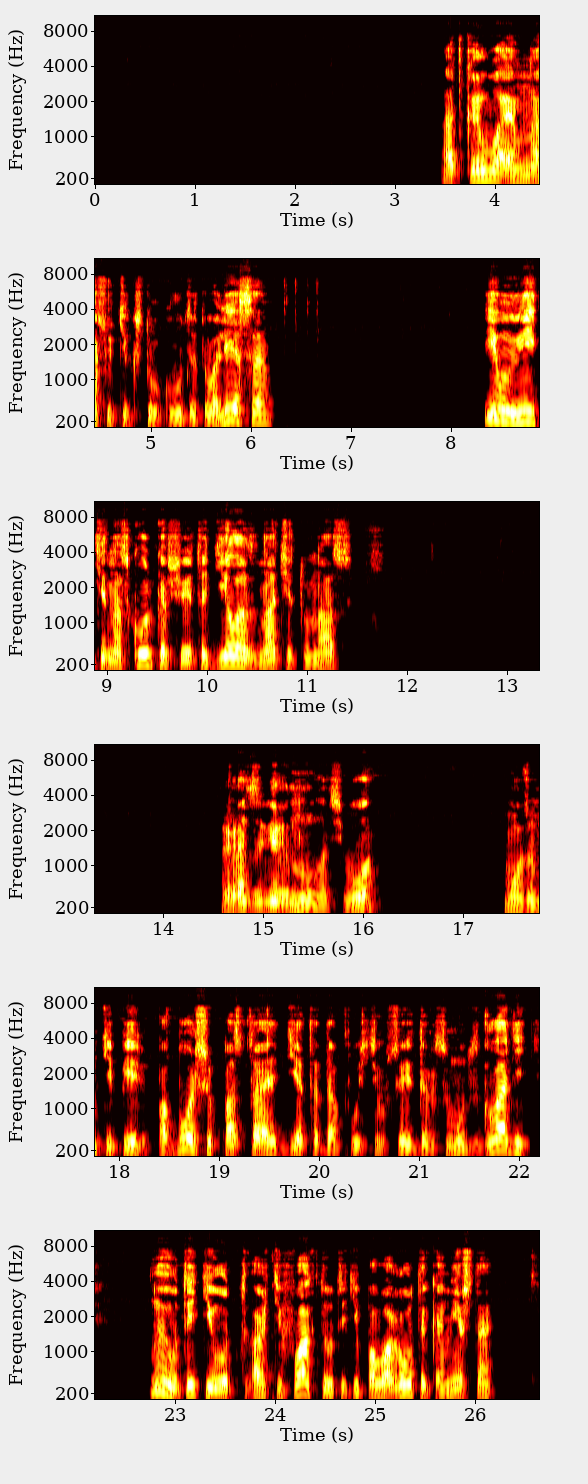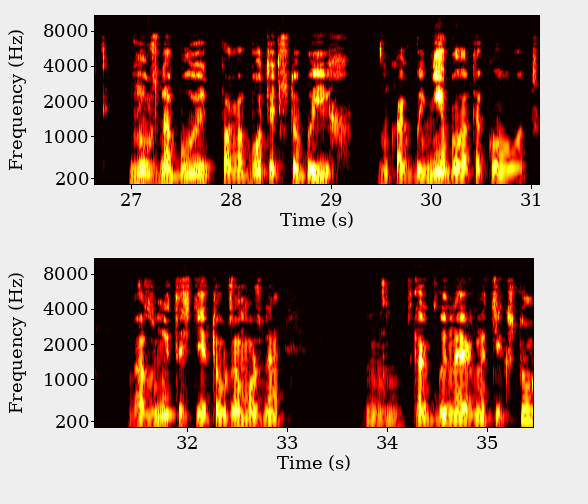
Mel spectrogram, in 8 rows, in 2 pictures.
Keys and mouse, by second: 11.1 click, 15.1 click, 17.2-18.9 drag, 22.2-23.1 middle drag, 24.2-24.9 middle drag, 25.9-27.0 middle drag, 27.4-28.9 middle drag, 31.9-34.0 middle drag, 34.4-34.9 middle drag.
